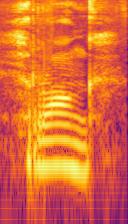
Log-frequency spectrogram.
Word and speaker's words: wrong: WRONG रॉन्ग, रॉन्ग का मतलब गलत, W का उच्चारण नहीं हुआ।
